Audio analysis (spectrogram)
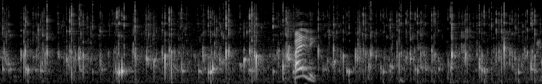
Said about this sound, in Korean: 네그 다음에 똑딱똑딱 해볼게요. 똑 그쵸 혀를 세게 차보세요.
